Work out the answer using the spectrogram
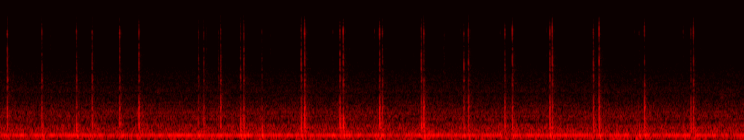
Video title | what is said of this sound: enjoy an MRE with me - ASMR, soft-spoken, tapping, rambling, crinkles | Very good for tapping, very firm.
